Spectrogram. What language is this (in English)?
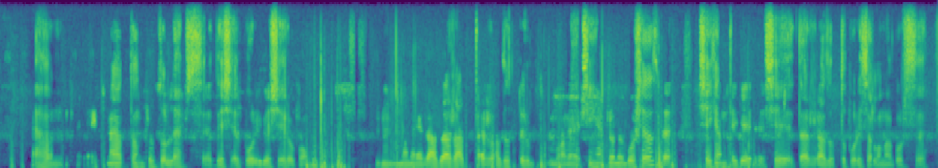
Bangla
